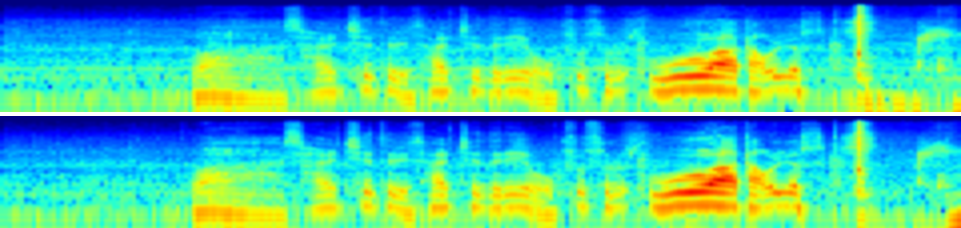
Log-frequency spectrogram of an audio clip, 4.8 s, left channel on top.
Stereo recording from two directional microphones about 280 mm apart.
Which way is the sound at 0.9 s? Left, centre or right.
Right.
